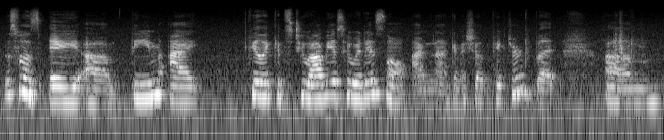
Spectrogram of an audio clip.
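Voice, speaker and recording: A woman's voice: medium pitch, moderate pace, fairly bright tone. A woman in her twenties chatting casually in a vlog, embarrassed and self-mocking as she reads her old writing aloud. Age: 20s. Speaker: vlogger. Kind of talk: casual vlog chat, reading old diaries. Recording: distant mic with room noise.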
